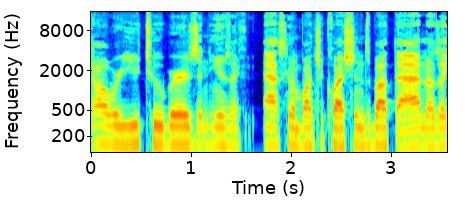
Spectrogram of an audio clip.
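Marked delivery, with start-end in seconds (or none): none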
